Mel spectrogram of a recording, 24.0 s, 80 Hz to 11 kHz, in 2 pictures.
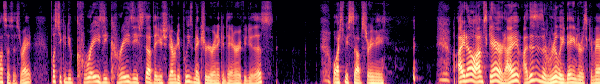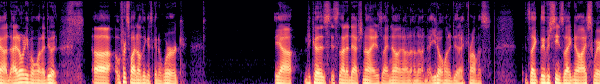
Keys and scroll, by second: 2.1-3.4 typing, 5.2 typing, 15.4 1, 16.0 Return, 17.8-19.3 typing, 20.8 Return, 22.5 ctrl+[, 22.7-24.0 typing.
